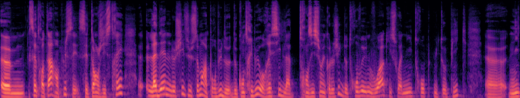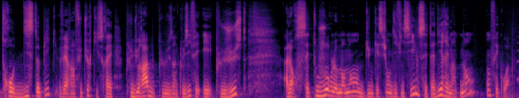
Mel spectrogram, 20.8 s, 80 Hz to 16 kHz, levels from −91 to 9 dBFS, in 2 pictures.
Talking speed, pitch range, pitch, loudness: 185 wpm, 130-170 Hz, 145 Hz, -24 LUFS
